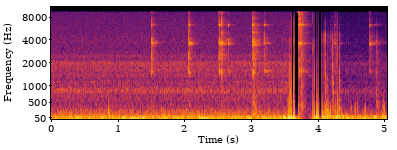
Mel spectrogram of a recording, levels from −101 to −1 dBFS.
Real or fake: real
